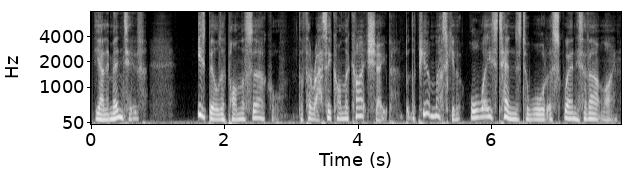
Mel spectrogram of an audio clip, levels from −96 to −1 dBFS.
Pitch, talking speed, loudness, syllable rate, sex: 160 Hz, 180 wpm, -18 LUFS, 6.3 syllables/s, male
